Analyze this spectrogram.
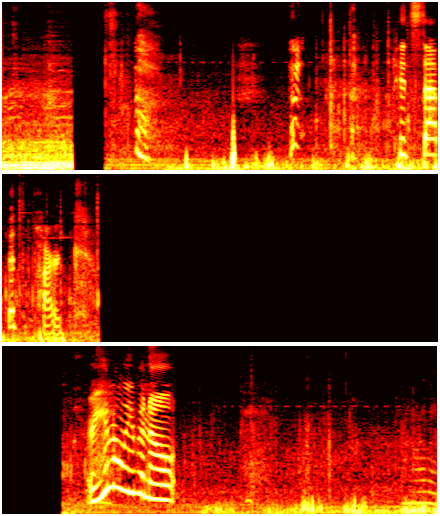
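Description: A young woman talks with animation outdoors.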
